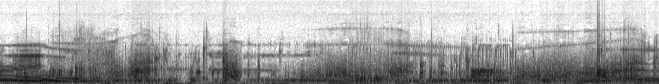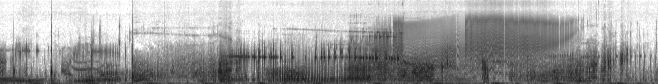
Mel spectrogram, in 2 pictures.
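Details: Sound-effect recording of an upset stomach: continuous low gurgling and groaning rumbles with bubbly pops; stomach rumbling.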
